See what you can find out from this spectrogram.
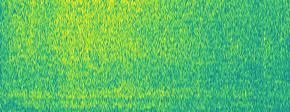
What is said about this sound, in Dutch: Hopelijk hoor je nog heel eventjes het lekkere geluid van de zee. Ik zal heel even stil zijn.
